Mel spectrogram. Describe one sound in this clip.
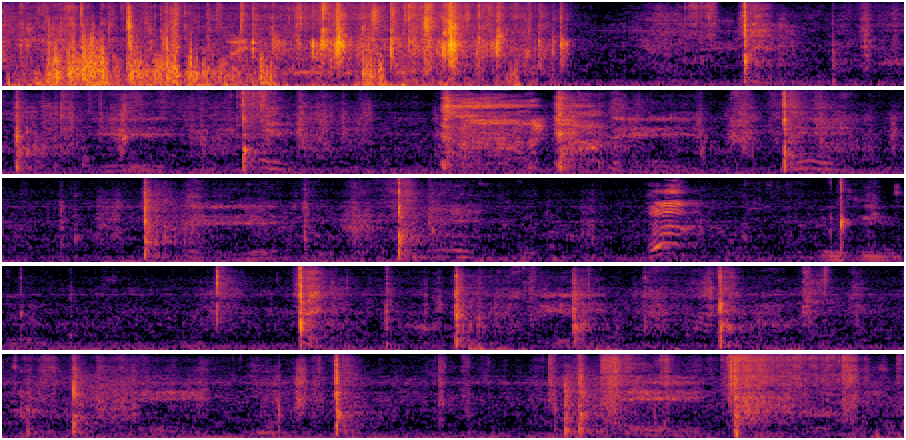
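Tennis balls are struck with rackets in a steady rally.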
